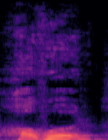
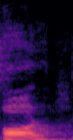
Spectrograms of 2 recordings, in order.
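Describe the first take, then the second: First: The word begins with an audible h sound. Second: The word begins with a vowel, no h. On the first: The speaker calls it wrong. "not hour" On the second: The speaker calls it right. "the correct pronunciation is R"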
